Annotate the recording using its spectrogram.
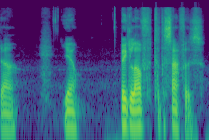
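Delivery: usual speaking voice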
